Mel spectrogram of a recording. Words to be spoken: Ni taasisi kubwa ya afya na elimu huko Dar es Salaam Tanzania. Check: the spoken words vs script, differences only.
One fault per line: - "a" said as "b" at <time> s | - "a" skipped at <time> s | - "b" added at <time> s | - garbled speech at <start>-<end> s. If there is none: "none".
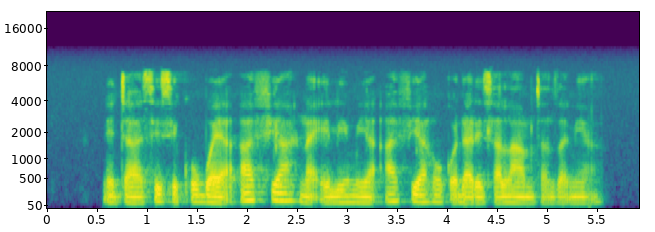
- "ya afya" added at 3.1 s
